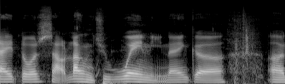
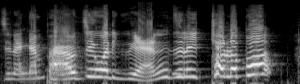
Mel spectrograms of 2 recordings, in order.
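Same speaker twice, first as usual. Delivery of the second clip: very shrill, loud, furious witch voice, rising; 8 dB louder than usual. The storyteller voices the witch catching the thief in her garden: angry witch voice. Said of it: "她很生气的说".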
